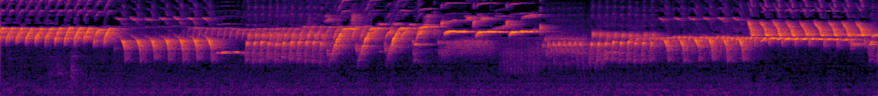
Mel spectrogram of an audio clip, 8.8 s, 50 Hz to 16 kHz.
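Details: Spanish Timbrado canary, 2015 first-generation cross with wild canary, pouring out varied song: rapid repeated descending notes, switching trills and high chattering phrases without pause.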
